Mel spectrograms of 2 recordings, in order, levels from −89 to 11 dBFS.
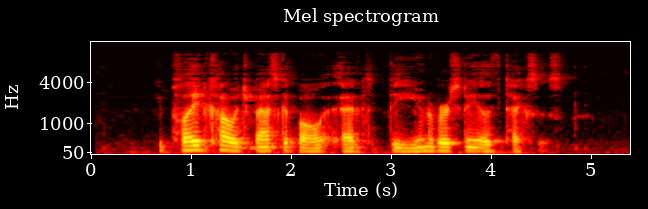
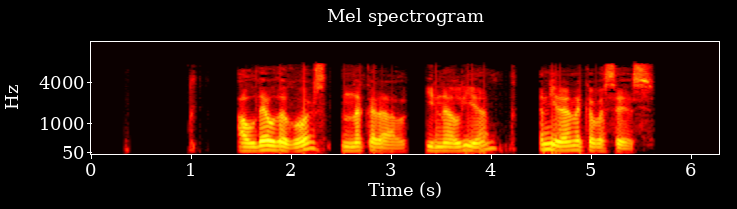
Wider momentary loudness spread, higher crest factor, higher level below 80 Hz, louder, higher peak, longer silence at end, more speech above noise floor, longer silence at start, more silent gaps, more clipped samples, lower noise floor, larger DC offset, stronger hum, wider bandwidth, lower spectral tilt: first, 20 LU vs 12 LU; about the same, 20 dB vs 18 dB; about the same, -52 dBFS vs -52 dBFS; second, -21 LUFS vs -18 LUFS; about the same, -2 dBFS vs -2 dBFS; about the same, 0.75 s vs 0.7 s; second, 41 dB vs over 73 dB; second, 0.65 s vs 1.45 s; second, none vs 2.40-2.47 s, 3.17-3.34 s, 4.26-4.46 s; neither; second, -62 dBFS vs under -90 dBFS; neither; neither; first, 11 kHz vs 8 kHz; first, -7 dB/octave vs -5 dB/octave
